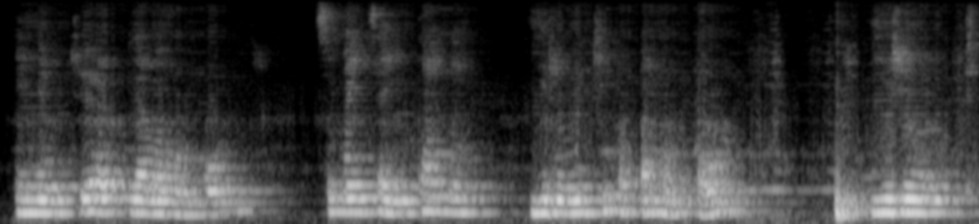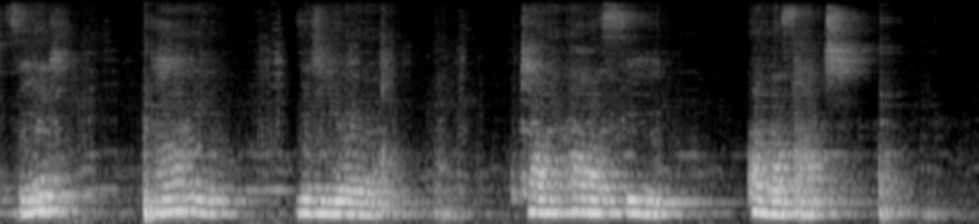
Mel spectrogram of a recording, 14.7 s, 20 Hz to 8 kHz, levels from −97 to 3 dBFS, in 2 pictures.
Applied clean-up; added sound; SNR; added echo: neural separator model SepFormer DNS4.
